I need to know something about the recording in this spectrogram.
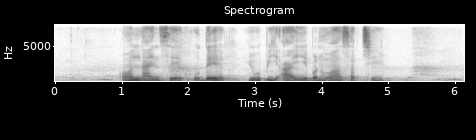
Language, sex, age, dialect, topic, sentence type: Magahi, female, 31-35, Northeastern/Surjapuri, banking, statement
